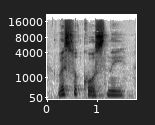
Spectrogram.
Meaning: leap, bissextile (referring to leap years, leap days, etc.)
- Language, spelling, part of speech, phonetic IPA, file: Ukrainian, високосний, adjective, [ʋesɔˈkɔsnei̯], Uk-високосний.ogg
